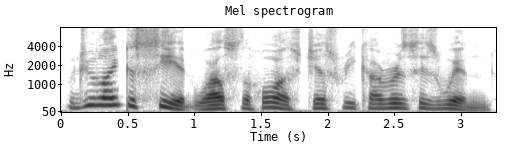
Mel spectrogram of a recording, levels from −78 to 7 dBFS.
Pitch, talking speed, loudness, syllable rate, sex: 155 Hz, 240 wpm, -17 LUFS, 5.1 syllables/s, male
